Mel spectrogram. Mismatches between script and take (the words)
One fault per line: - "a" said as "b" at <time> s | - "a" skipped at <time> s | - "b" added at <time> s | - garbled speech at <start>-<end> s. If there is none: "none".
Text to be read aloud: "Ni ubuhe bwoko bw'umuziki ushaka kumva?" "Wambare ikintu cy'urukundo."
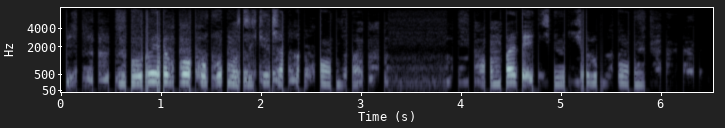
none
